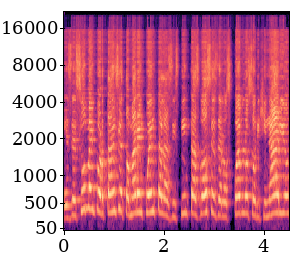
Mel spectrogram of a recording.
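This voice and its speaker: This woman's voice sits extremely high, with ordinary pitch variation. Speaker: government culture official. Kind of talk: formal closing speech. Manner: formal.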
